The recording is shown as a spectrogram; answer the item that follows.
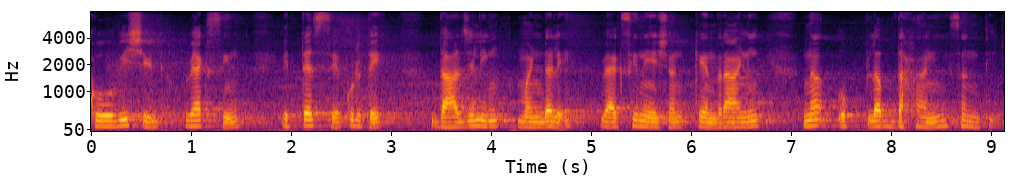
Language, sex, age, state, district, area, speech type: Sanskrit, male, 18-30, Maharashtra, Pune, urban, read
